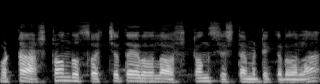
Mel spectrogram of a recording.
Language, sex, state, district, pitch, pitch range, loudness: Kannada, male, Karnataka, Bijapur, 130 Hz, 125-150 Hz, -18 LUFS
